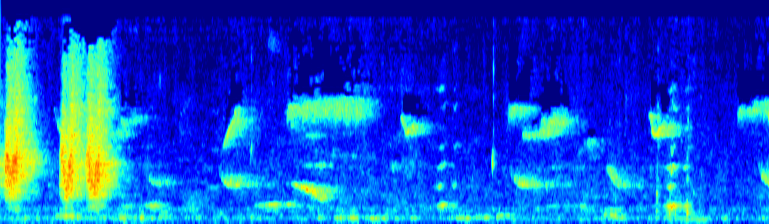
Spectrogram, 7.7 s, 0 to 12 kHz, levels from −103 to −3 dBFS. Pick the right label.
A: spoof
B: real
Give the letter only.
B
